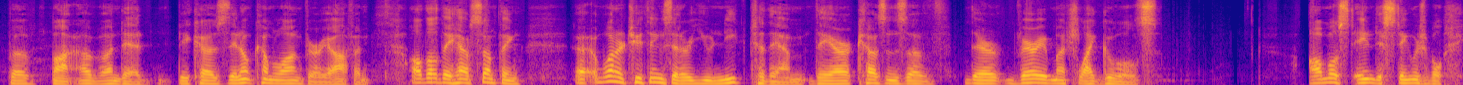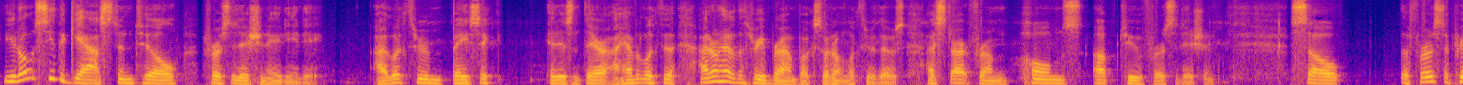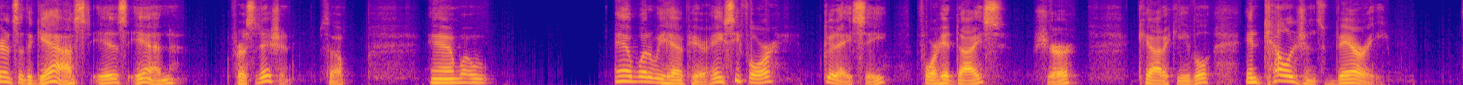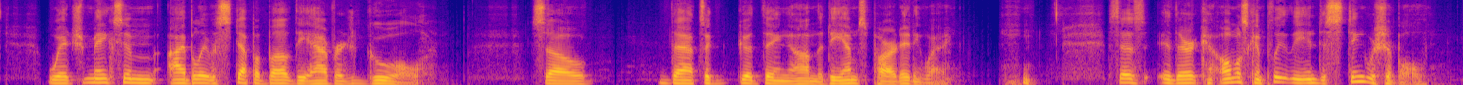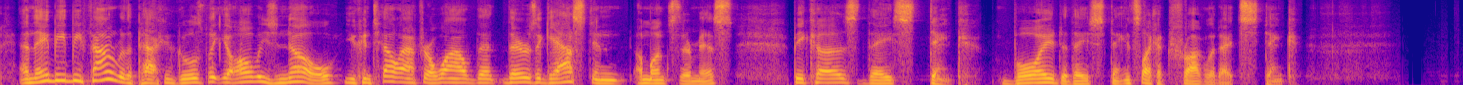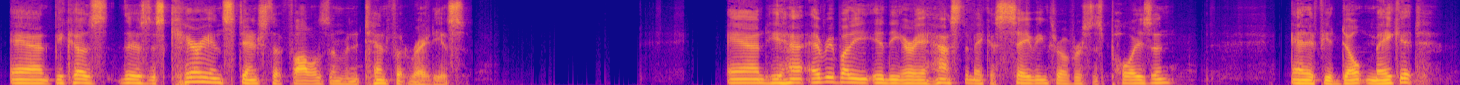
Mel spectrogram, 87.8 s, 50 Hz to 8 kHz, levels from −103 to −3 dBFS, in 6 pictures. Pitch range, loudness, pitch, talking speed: 105-135 Hz, -20 LUFS, 120 Hz, 140 wpm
